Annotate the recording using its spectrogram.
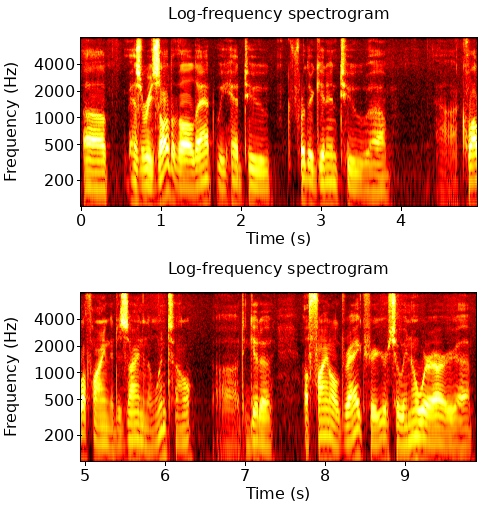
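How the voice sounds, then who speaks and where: An American man with a deep, very low voice talks as a designer in a panel discussion. He explains things in an easygoing way, with a halting flow. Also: fairly even intonation, a little mellow. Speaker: vehicle designer. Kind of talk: panel discussion about product development.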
